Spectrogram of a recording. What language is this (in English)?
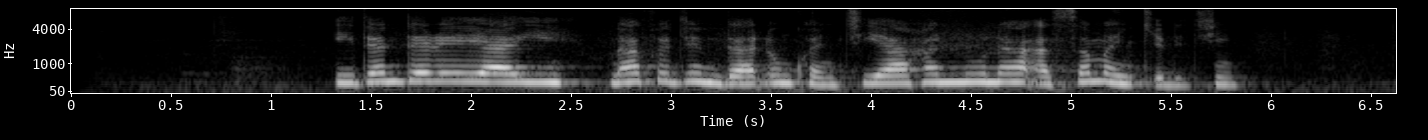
Hausa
